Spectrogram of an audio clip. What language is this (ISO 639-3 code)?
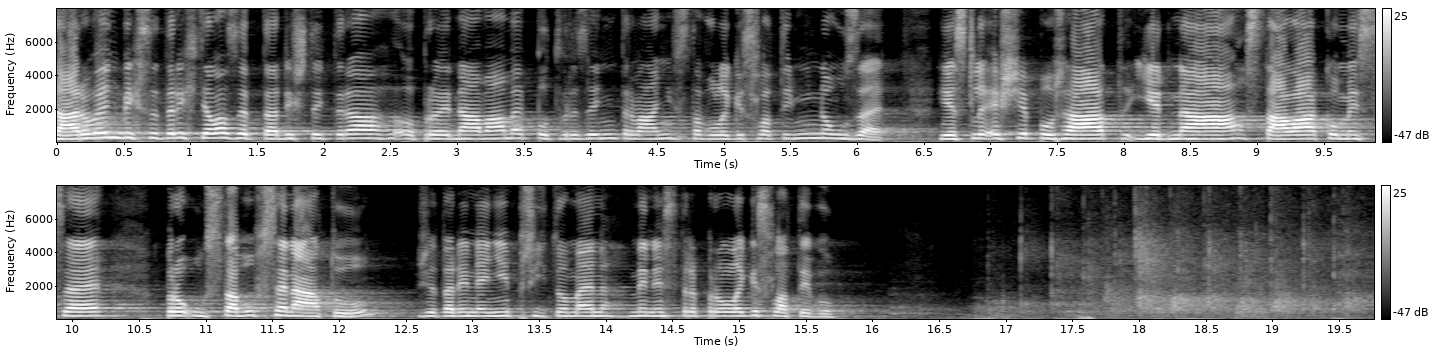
ces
